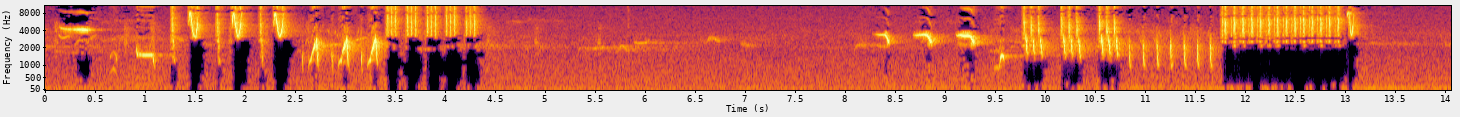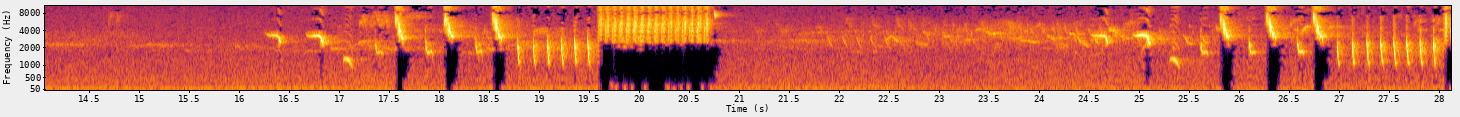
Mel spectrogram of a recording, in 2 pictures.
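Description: Bird song in a phrase repeated about every eight seconds: a few quick rising chirps, then a fast trill, then a dense high buzzy rattle, with quieter pauses between the phrases.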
